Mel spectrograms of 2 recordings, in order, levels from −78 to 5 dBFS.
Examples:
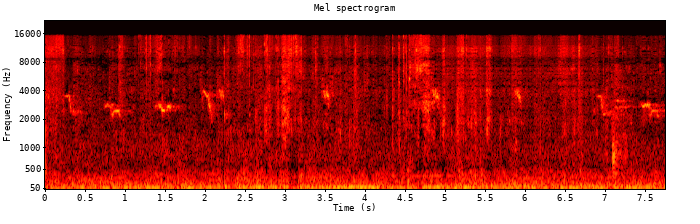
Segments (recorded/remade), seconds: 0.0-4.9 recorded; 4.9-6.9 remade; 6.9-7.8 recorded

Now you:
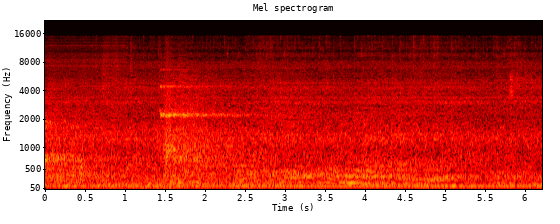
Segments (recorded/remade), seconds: 0.0-1.0 remade; 1.0-6.2 recorded

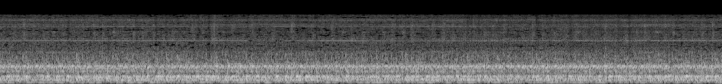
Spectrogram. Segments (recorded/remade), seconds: 0.0-4.6 recorded; 4.6-5.1 remade; 5.1-5.6 recorded; 5.6-6.7 remade; 6.7-7.2 recorded

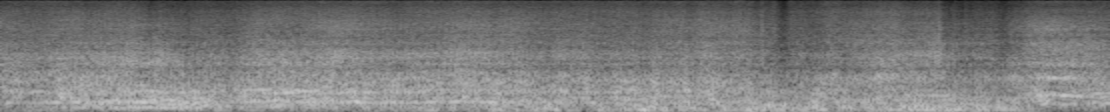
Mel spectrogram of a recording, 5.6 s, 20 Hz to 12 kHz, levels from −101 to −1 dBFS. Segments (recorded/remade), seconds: 0.0-5.6 remade

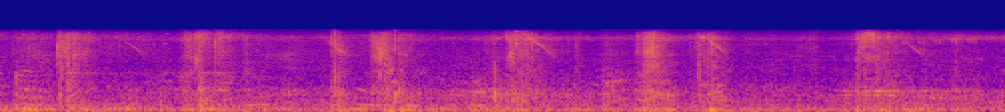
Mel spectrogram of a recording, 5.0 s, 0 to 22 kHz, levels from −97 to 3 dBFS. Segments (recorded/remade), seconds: 0.0-0.9 recorded; 0.9-2.2 remade; 2.2-3.0 recorded; 3.0-3.5 remade; 3.5-5.0 recorded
